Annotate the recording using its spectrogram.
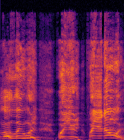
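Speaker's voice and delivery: very high voice, shooting up, rising. Retelling confronting someone called sis who won't leave a man alone, retelling own voice going up. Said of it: "like my voice went up".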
